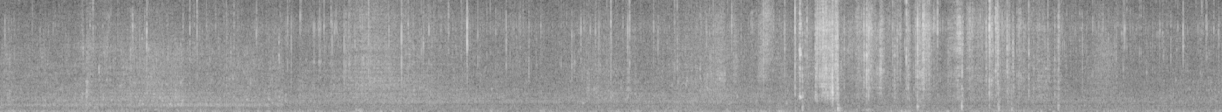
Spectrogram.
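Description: A wood fire crackles and pops up close.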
